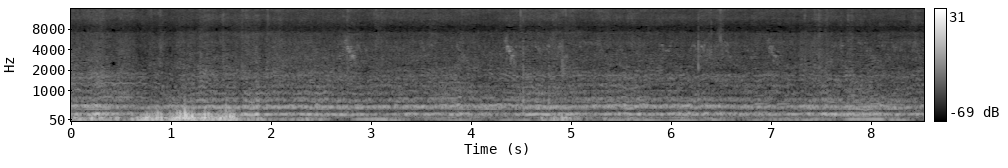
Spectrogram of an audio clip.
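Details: Nonstop worker bee traffic at a feral honey bee colony: continuous humming drone with stacked harmonics, a burst of low rumbling bumps in the first two seconds, then an even buzz to the end.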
